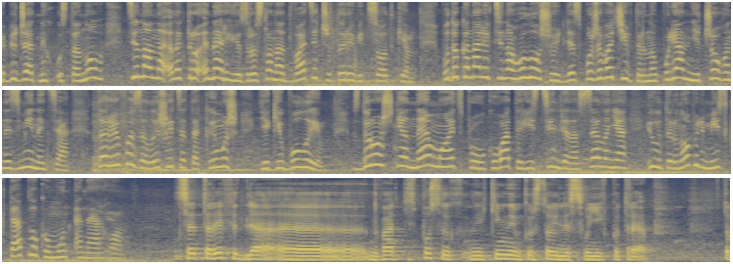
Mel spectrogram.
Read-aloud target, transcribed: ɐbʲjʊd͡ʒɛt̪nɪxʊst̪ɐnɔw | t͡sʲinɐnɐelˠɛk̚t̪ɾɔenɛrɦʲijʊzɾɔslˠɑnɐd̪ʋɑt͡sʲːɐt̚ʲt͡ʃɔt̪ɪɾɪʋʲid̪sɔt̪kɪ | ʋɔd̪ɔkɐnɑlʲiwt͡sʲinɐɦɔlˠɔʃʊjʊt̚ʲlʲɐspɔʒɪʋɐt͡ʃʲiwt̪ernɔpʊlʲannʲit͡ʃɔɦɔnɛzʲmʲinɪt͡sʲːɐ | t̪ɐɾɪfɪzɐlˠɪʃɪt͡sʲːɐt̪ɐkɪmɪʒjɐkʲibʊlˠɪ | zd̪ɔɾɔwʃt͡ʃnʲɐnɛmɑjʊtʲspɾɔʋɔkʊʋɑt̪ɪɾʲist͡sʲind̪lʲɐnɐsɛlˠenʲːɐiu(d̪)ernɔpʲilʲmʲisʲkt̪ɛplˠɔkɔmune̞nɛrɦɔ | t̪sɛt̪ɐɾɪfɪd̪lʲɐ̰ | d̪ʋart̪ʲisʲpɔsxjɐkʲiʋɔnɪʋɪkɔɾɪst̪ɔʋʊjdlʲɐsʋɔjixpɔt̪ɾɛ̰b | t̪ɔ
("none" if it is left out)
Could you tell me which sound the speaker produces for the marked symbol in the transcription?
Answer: t̪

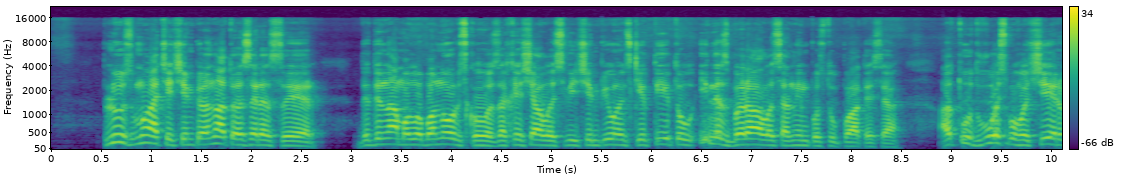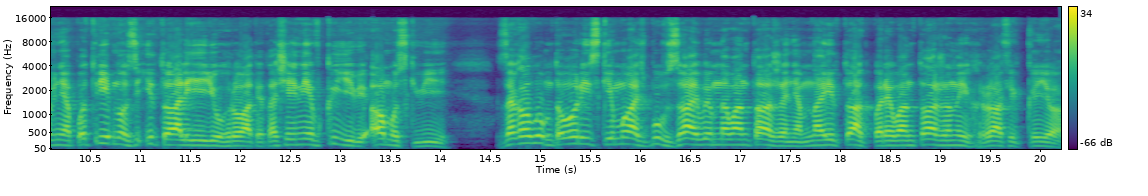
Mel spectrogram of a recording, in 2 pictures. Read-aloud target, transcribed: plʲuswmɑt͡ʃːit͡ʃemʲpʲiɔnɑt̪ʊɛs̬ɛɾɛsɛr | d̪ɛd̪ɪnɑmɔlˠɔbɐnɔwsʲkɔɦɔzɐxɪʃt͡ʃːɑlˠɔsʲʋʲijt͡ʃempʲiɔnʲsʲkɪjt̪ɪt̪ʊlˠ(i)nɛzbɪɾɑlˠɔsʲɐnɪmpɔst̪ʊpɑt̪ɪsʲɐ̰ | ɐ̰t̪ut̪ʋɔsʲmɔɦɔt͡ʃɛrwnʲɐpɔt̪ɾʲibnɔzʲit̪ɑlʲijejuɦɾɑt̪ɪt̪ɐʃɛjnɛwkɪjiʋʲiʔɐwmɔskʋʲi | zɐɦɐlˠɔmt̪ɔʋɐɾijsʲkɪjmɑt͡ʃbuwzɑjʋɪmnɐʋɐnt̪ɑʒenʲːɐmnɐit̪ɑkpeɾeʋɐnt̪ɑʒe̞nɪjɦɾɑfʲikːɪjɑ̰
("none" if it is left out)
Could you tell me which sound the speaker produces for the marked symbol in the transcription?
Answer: i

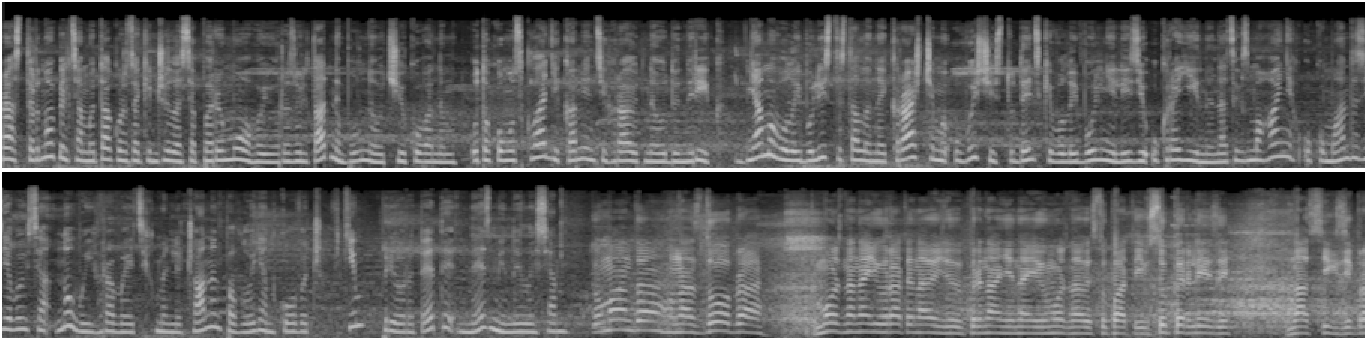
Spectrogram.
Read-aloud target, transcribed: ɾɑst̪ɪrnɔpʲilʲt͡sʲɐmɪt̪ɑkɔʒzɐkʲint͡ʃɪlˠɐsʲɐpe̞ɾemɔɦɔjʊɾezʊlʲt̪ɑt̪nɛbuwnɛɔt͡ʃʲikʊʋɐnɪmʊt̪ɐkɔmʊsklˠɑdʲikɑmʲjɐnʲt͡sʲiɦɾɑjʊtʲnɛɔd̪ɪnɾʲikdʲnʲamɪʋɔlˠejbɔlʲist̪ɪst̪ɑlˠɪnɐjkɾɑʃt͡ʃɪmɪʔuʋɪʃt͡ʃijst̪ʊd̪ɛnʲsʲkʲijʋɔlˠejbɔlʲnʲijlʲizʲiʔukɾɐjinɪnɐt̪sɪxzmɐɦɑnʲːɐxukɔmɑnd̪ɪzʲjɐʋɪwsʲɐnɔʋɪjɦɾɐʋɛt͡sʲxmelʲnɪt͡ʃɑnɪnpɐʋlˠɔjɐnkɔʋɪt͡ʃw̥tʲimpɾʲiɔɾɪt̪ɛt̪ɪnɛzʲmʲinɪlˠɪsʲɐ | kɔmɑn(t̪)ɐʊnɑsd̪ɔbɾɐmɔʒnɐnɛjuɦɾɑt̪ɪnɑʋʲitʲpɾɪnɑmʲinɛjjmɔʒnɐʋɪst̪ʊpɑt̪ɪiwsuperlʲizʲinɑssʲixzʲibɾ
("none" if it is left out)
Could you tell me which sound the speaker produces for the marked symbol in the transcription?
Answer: d̪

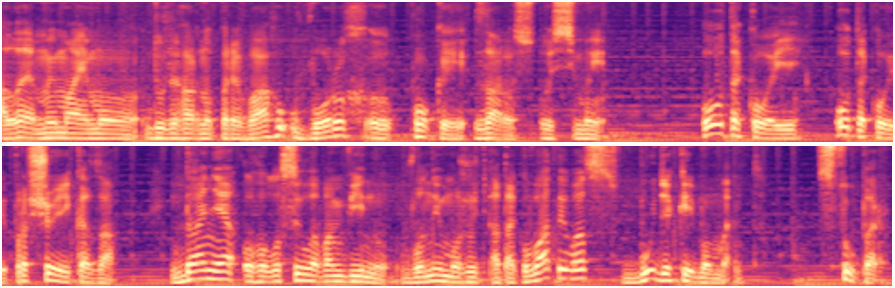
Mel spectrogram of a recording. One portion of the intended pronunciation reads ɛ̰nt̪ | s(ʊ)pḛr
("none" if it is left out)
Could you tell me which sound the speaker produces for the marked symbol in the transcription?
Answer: u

